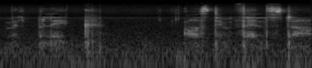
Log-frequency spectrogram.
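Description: Whispered speech from a woman at a very slow pace. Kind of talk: ASMR role-play, soft-spoken. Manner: soft, hushed ASMR voice. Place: home room.

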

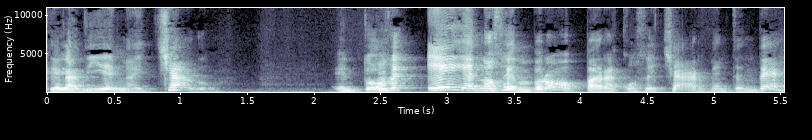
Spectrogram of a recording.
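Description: Very wide pitch swings at a fairly slow pace. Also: woman, fairly high pitch for a woman. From El Salvador. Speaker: social media personality; family vlogger telling a story. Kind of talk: casual chat. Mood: animated, indignant storytelling. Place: home room. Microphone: phone near.

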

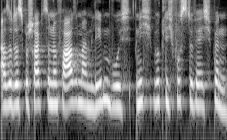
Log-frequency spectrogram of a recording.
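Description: Against a quiet background, a woman talks at a fairly quick pace in a fairly high voice. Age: 20s. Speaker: singer-songwriter; interviewee. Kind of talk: interview. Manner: hesitant, many filler sounds. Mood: thoughtful, calm. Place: office. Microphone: handheld.

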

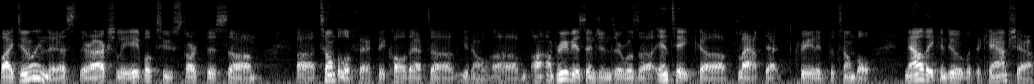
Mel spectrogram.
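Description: His pace is moderate. The man's pitch moves up and down in an ordinary way. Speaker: technical training instructor. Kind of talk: technical explanation to a group. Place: workshop. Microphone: camera far.

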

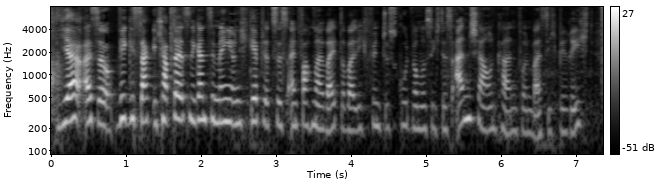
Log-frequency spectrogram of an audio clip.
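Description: A woman's fairly high voice with a slight Swabian accent, very fast with hardly any pauses, big swings in loudness, ordinary pitch variation and light background noise. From Swabia, southern Germany. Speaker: jazz pianist and professor; speaker. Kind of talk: conference talk. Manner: informal, with hesitations. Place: stage. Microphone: headset.

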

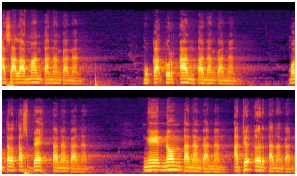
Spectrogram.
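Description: Pitched at a medium level, a man speaks at a very slow pace with long, frequent pauses. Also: ordinary pitch variation, quiet background. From East Java, Indonesia. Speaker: Islamic preacher. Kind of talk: sermon. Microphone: handheld.

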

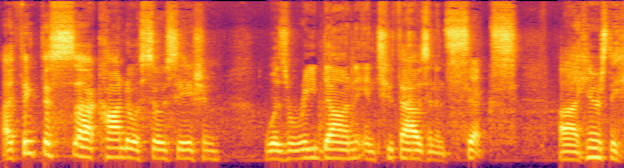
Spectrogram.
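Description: A man is talking here. The rise and fall of his pitch is ordinary. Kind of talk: property tour narration. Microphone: phone near.

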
